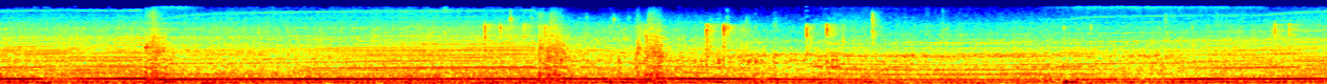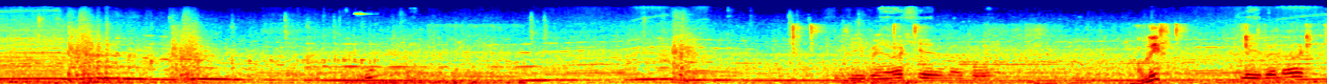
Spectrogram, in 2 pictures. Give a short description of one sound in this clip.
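A racing car engine roars steadily, dropping in pitch as it shifts gears.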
